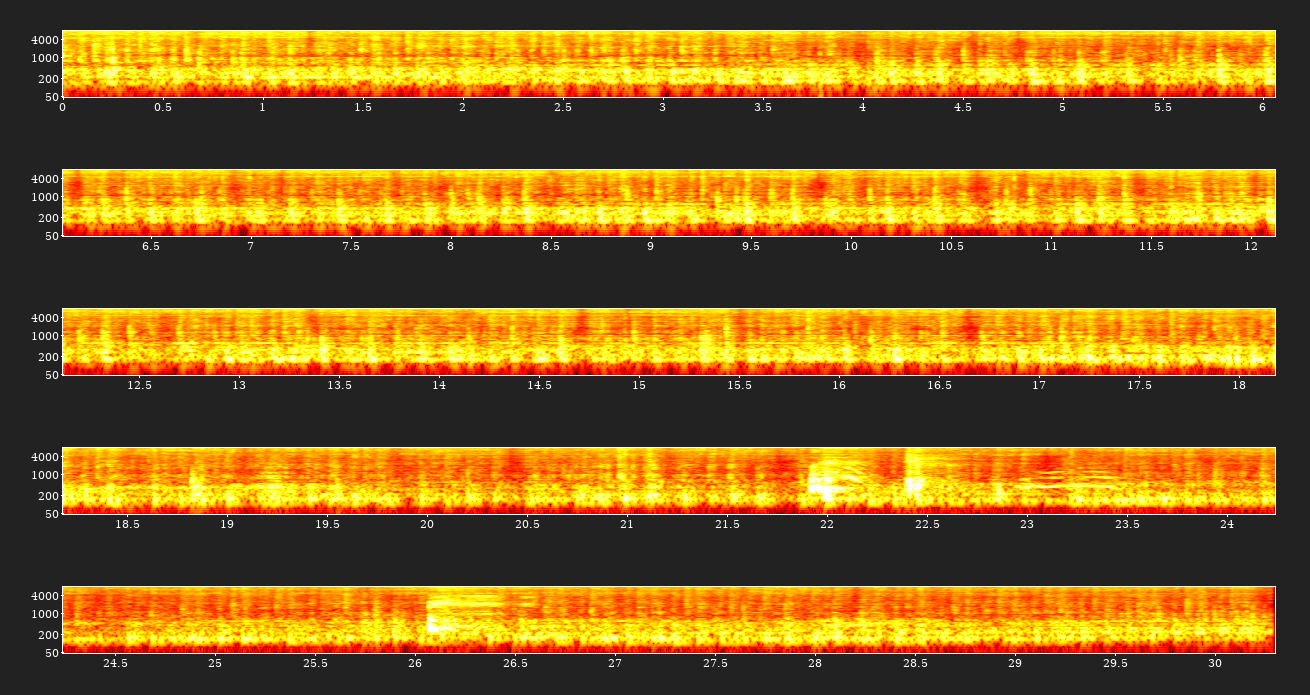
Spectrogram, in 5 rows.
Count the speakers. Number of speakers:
0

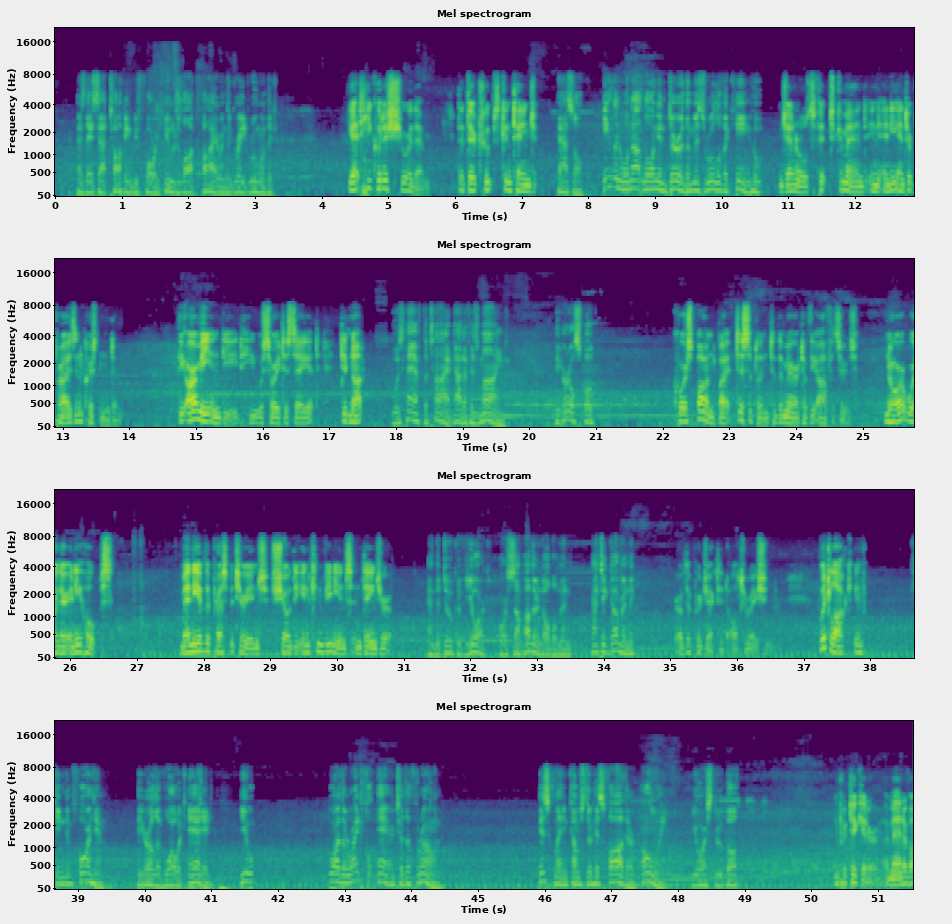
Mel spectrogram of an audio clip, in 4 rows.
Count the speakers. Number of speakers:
2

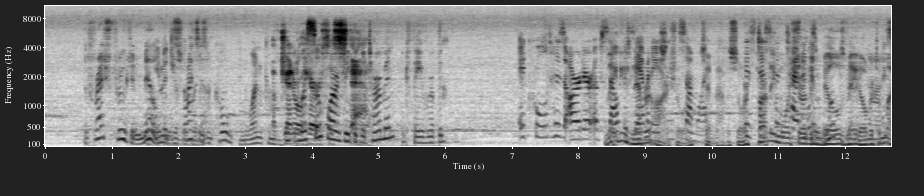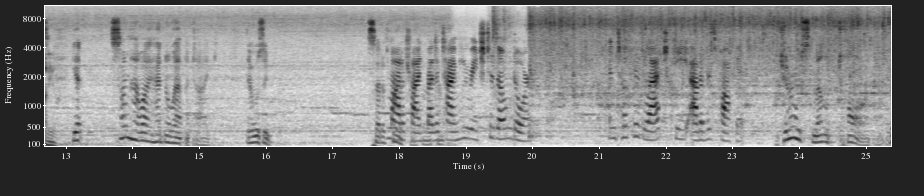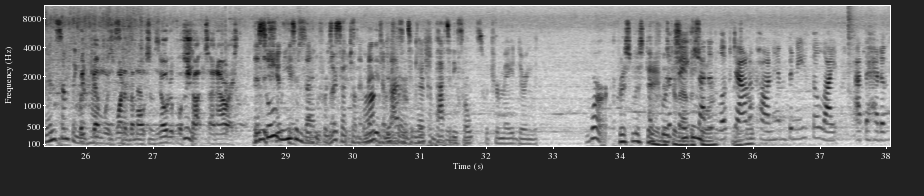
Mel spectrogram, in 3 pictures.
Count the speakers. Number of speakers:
6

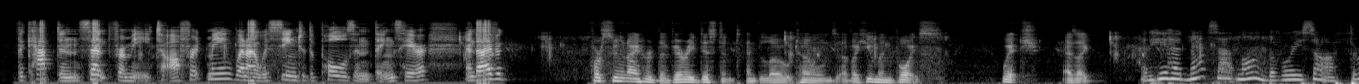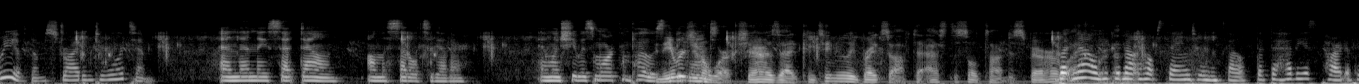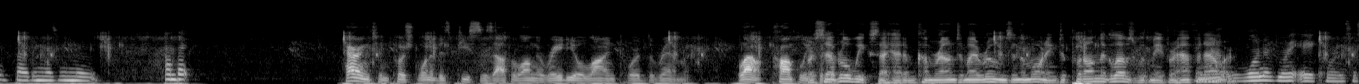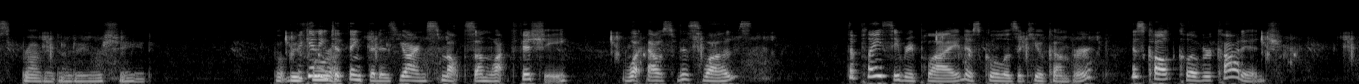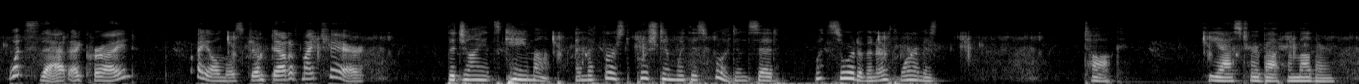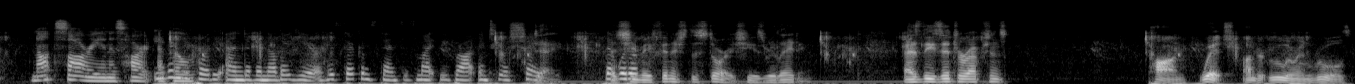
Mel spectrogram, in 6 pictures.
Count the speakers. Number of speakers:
10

